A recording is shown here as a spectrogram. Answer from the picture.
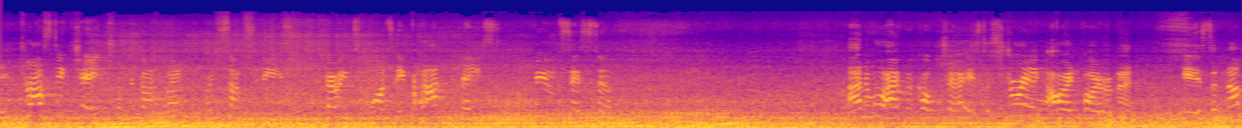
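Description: A woman's voice amplified through a handheld megaphone, thin and hard to make out, speaking for about five seconds, pausing, then speaking again near the end, over a steady low rumble.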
